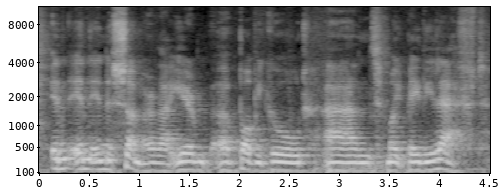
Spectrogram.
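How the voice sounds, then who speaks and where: A man's medium-pitched voice with fairly even intonation, noticeable background noise and audible room echo. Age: 60s. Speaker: retired footballer. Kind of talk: casual interview. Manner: halting.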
